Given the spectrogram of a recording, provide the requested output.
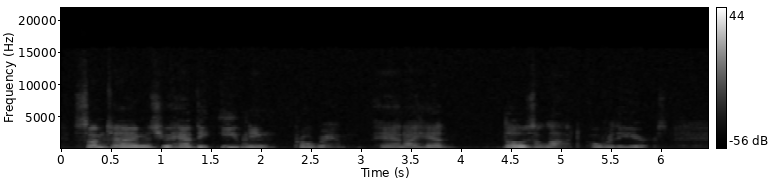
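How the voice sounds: A man speaks at a fairly slow pace with medium pitch and ordinary pitch variation. His voice has a slightly husky edge and a slightly mellow tone.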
